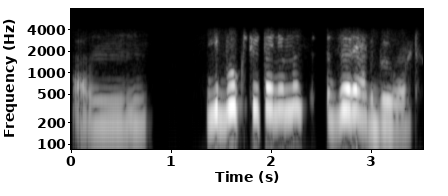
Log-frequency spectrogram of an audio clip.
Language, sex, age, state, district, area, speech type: Kashmiri, female, 18-30, Jammu and Kashmir, Baramulla, rural, conversation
